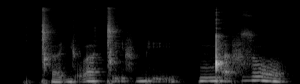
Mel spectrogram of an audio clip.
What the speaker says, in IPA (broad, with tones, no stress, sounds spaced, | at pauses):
ǀʰ ə˩ ɟ o̰˦ ɐ̯ ǀ ḭ˥˨ f ɡ͡b ḭ˥˨ | ŋ͡ǃ æ̰˦ f z o˥˨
